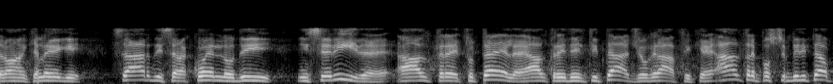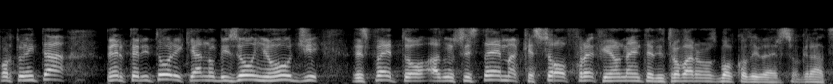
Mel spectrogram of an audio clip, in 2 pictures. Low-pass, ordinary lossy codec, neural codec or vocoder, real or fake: 5.4 kHz; none; codec, 24 kHz, 6 kbps, HILCodec; fake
